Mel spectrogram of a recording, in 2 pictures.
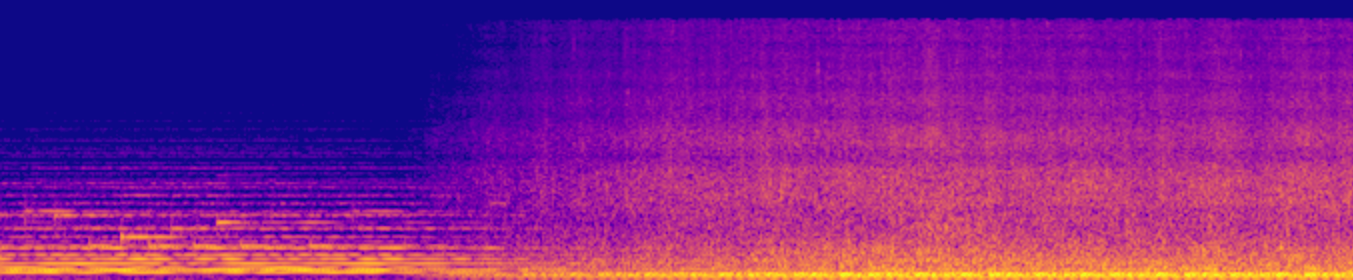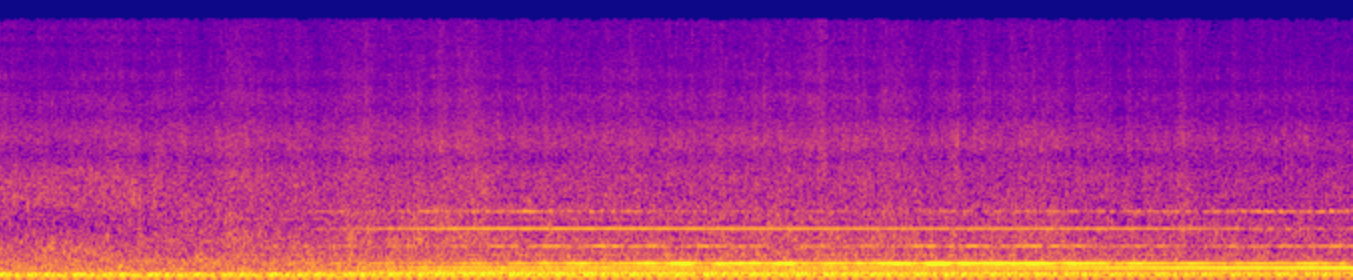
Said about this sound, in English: We begin on a relaxing ferry ride across a crystal blue lake. Rolling hills pass by along the shoreline as the boat's engine softly rumbles beneath your feet.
